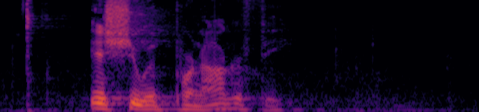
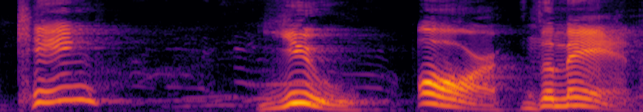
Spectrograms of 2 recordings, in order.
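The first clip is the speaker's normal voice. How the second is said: loud, slow, each word landed; prophet's booming slow indictment; slow accusation; 6 semitones higher, 15 dB louder, much slower than usual. Acted. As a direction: point the finger slowly. Nathan confronts David.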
